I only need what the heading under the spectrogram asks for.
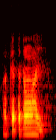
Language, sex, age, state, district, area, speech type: Odia, male, 45-60, Odisha, Kendujhar, urban, spontaneous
